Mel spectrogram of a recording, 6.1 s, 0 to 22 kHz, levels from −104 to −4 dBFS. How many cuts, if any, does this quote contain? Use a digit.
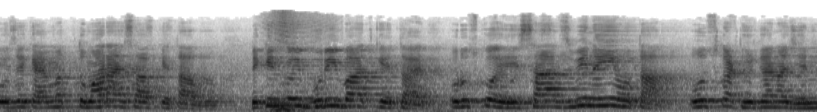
1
